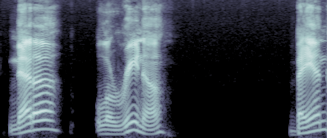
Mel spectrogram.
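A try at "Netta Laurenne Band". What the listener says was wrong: Lorena, L-A-U-R.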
